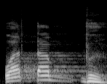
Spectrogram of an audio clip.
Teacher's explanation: Ini yang disebut dengan qalqalah kubra. Karena wakof mati asli di akhir kalimat dan disertai tanda tasdid, maka bunyinya watab. Ya, masuk dulu baru dipantulkan.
